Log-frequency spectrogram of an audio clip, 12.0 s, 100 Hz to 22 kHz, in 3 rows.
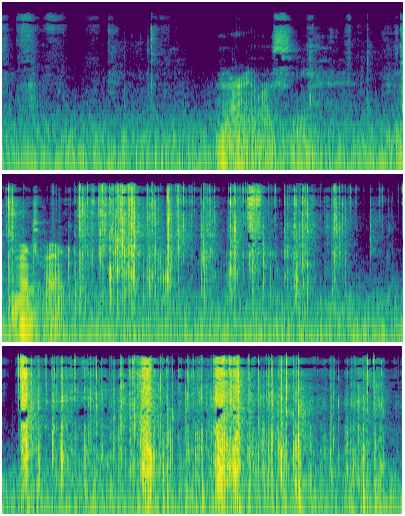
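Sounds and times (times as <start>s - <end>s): card pack wrapper tearing: 4.0s - 12.0s.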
